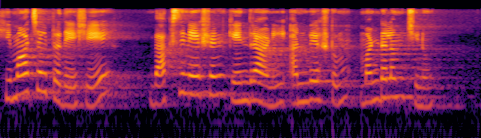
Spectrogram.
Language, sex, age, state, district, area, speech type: Sanskrit, female, 18-30, Tamil Nadu, Madurai, urban, read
